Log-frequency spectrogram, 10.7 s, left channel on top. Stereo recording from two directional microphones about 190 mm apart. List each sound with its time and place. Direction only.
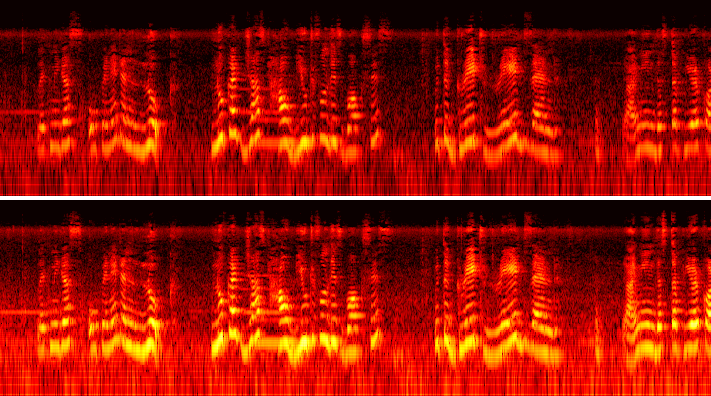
0.6 s a woman's voice: centre (ahead or behind)
9.4 s a woman's voice: 40° right (ahead or behind)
